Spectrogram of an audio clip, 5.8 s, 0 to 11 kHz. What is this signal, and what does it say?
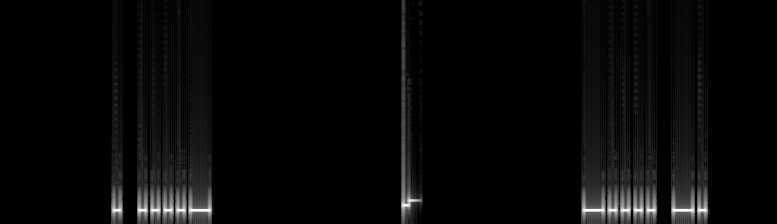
Morse code, heard as a keyed tone, about 25 wpm, 700 Hz. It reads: E4 6N
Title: All Cut Numbers - 2-Digit 25wpm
